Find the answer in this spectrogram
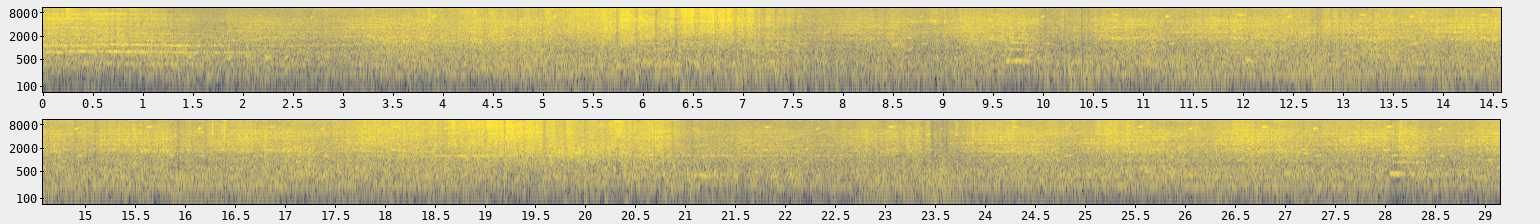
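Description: Freight train tank cars rolling past close by: a steady, loud rumble of steel wheels on rail with clicking over the rail joints. A pitched tone fades out about a second in.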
